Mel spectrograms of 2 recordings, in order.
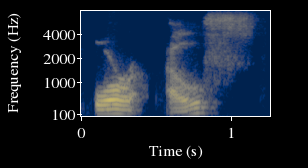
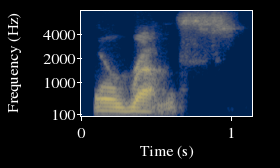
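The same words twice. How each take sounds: First: The two words are said separately. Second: The two words are run together smoothly. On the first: The speaker calls it wrong. "I hear you say or else" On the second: The speaker calls it right. "put these words together"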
